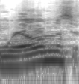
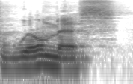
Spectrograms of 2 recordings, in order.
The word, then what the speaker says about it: Wilmes: And they were like, "Is your name Wilms or Wilmness?" And I was like, "It's pronounced Wilmness."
